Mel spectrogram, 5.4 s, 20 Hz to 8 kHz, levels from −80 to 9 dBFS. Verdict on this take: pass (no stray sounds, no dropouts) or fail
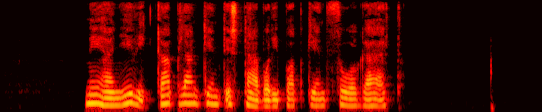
pass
